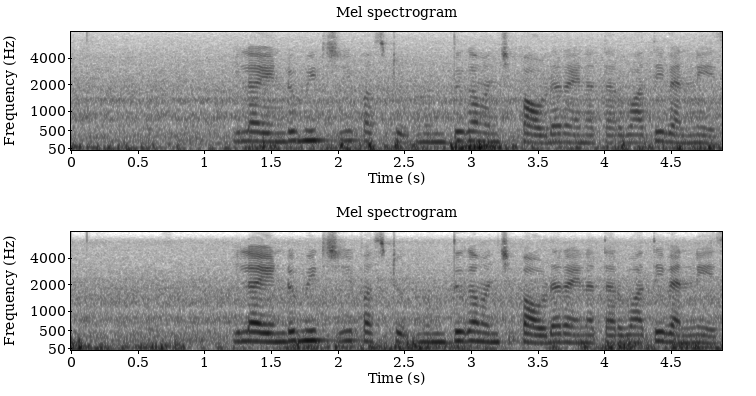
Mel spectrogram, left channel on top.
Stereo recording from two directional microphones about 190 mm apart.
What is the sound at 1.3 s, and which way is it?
Speech, 20° right (ahead or behind).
